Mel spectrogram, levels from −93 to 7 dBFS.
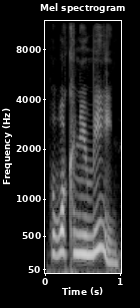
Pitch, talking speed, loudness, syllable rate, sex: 245 Hz, 295 wpm, -16 LUFS, 5.6 syllables/s, female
